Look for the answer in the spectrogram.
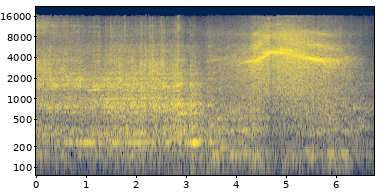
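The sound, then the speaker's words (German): A loud, steady rush of steam blowing off from a brewery's steam boiler, pressure being released to desludge it: a broad roaring hiss that holds for several seconds and briefly picks up a high whistling edge partway through. “muss immer ordentlicher Druck abgelassen werden, damit das Ganze auch entschlammt.”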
